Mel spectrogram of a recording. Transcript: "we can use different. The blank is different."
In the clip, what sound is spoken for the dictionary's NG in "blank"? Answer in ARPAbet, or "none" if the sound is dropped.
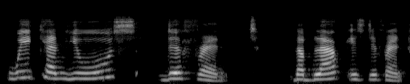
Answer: none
